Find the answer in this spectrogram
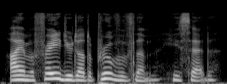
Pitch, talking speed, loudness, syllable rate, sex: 205 Hz, 265 wpm, -18 LUFS, 6.3 syllables/s, female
